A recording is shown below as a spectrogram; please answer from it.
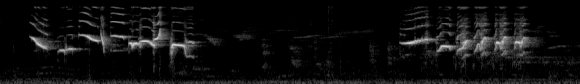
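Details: Oriental magpie-robin tutor and lure song: two energetic bursts of rapid whistled and chattering notes, each lasting about one and a half seconds, split by a quiet gap of almost two seconds.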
